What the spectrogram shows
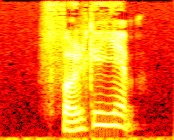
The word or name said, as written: folkehjem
